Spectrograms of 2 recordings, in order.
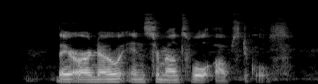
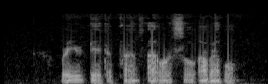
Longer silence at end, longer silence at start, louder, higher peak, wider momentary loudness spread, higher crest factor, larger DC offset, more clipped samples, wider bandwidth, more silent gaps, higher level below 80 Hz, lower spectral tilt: about the same, 0.3 s vs 0.3 s; about the same, 0.55 s vs 0.6 s; first, -22 LUFS vs -26 LUFS; about the same, -8 dBFS vs -6 dBFS; first, 20 LU vs 5 LU; about the same, 16 dB vs 20 dB; neither; neither; about the same, 11.5 kHz vs 11.5 kHz; neither; second, -66 dBFS vs -42 dBFS; about the same, -5 dB/octave vs -5 dB/octave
